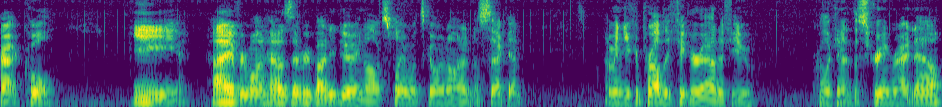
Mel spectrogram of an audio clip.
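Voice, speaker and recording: Soft-spoken and at medium pitch, a man talks at a very fast pace in a flat monotone, broken by long, frequent pauses. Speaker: YouTuber streaming live. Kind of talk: casual live stream chat. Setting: home live stream. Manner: quiet, soft-spoken.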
